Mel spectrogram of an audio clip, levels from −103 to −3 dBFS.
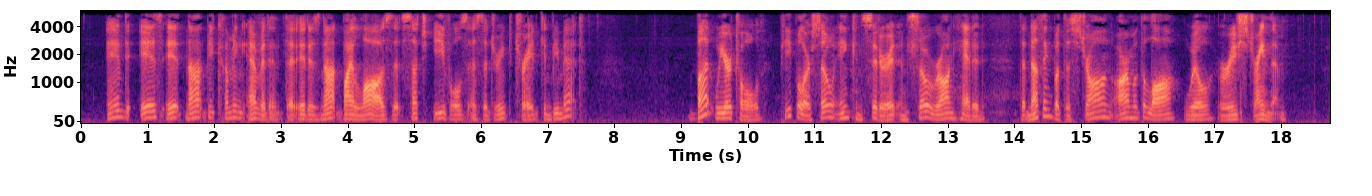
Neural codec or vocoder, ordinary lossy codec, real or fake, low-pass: none; AAC, 48 kbps; real; 5.4 kHz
